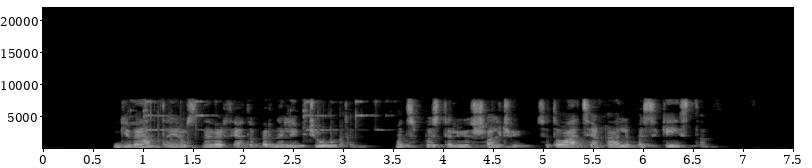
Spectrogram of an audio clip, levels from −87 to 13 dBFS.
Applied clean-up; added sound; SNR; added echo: classical method WPE with log-MMSE.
